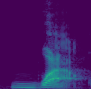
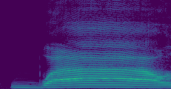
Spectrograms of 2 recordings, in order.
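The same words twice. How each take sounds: First: The word is said short and fast. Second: The word is stretched out slowly.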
